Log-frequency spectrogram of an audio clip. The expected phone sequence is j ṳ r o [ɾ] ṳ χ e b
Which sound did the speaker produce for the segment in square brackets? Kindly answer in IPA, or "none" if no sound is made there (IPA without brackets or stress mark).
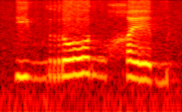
ɾ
